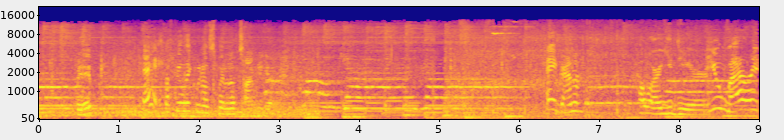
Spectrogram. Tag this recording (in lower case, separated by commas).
speech, outside, urban or man-made, outside, rural or natural, music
